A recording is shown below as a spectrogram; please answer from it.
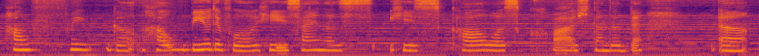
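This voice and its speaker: High-voiced woman streaming a game. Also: flat delivery, creaky, warm tone. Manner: halting, stumbles when reading. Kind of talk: casual gameplay commentary and reading on-screen text aloud. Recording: game music behind. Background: video game music.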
